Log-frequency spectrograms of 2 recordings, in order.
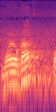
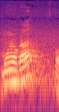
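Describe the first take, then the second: No difference in how they are said.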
